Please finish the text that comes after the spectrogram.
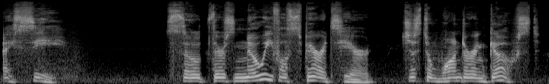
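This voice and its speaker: A man's voice: a little high, animated, takes it slowly, pushed and bright, full character voice. Young exorcist guy, earnest n proper, formal wording, principled, video game voice. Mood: calm, resolute.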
